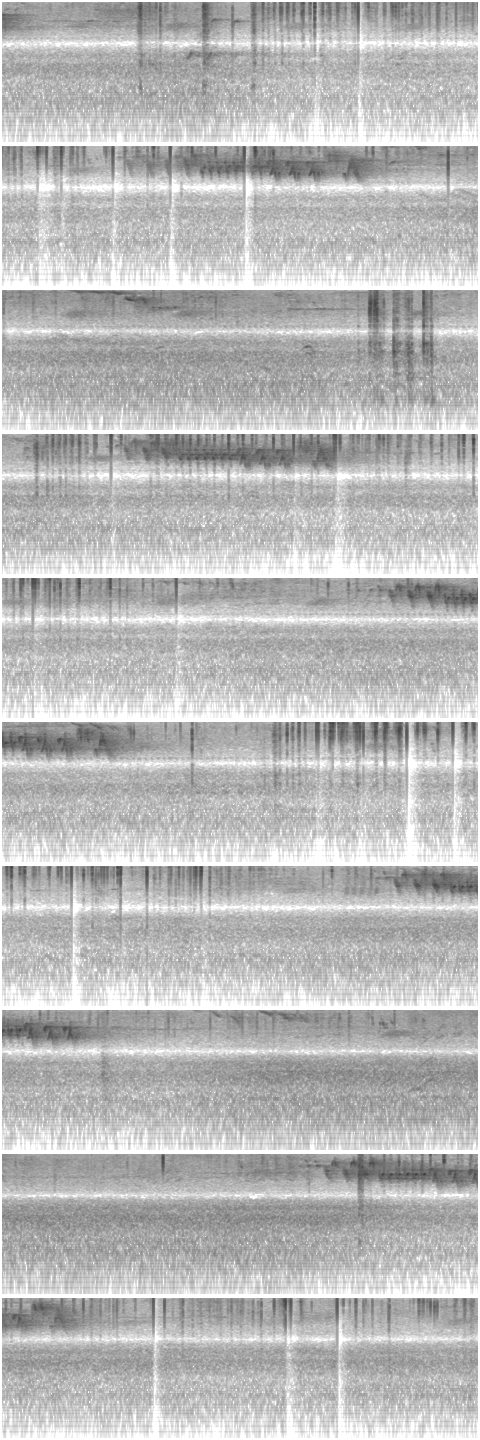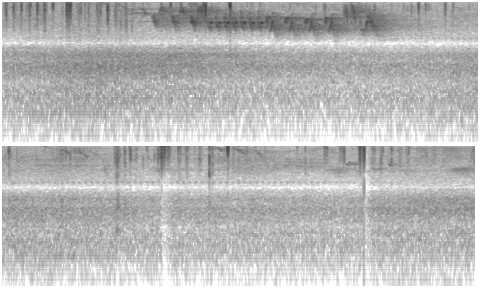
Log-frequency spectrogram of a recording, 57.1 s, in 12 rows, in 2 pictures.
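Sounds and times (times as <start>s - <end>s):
bird pecking and cracking seeds: 1.3s - 10.2s, 13.0s - 21.0s, 23.2s - 37.4s, 41.4s - 57.0s
songbird singing high phrase: 5.2s - 11.6s, 14.5s - 17.8s, 20.6s - 25.3s, 31.3s - 38.1s, 40.4s - 43.7s, 48.8s - 51.6s.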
